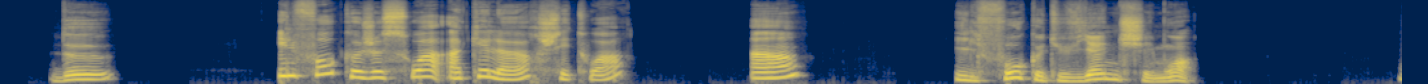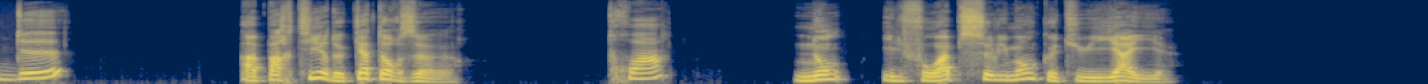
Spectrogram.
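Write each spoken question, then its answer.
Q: Il faut que je sois à quelle heure chez toi?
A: 2: À partir de 14 heures.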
